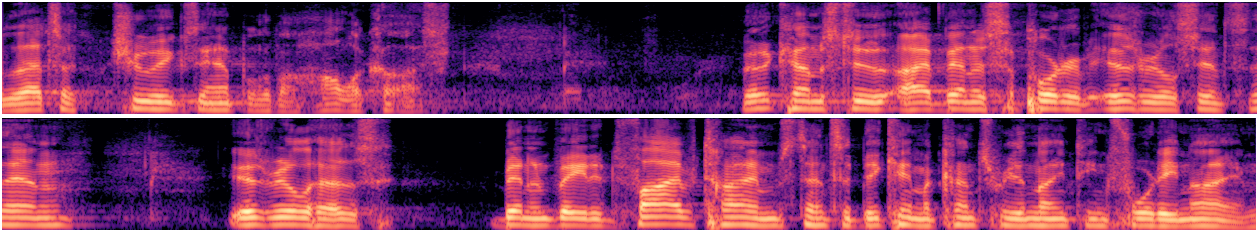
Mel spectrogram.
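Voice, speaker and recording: This man's fairly high voice stays monotone, with flat intonation throughout. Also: moderate pace. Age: 80s+. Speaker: convention delegate. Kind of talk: floor speech at political convention.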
